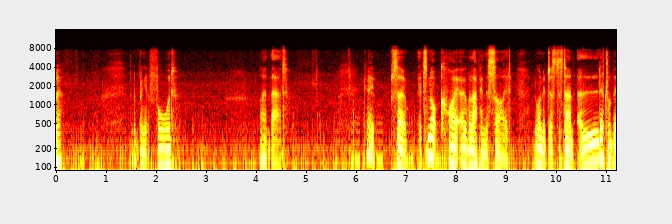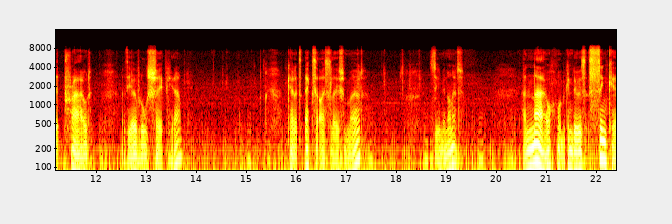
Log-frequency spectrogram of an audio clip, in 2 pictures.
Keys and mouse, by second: 0.0 alt+middle click, 0.8 middle click, 3.1-6.0 shift+drag, 6.8-10.0 alt+middle drag, 10.8 click, 13.8-14.8 alt+middle drag, 15.5 click, 18.1 alt+middle click, 19.0 z, 19.5-21.5 alt+middle drag.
